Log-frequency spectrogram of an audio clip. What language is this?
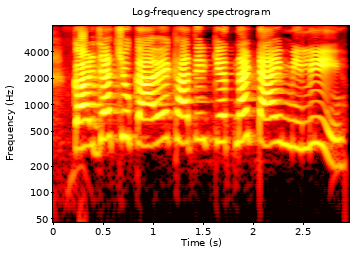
Bhojpuri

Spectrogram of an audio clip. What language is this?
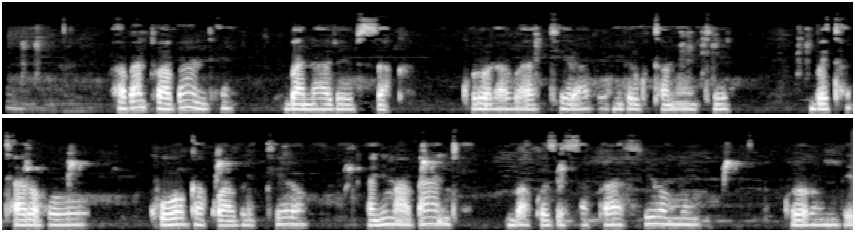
Tooro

